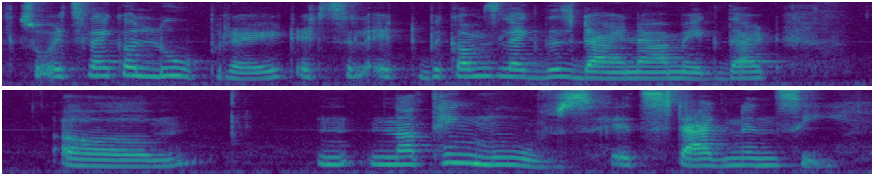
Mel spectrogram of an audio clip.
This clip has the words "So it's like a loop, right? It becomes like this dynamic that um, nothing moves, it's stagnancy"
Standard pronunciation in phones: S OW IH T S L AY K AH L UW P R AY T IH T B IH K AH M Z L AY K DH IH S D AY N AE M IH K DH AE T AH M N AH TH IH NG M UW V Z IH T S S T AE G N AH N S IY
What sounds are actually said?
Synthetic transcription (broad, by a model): S OW IH T S L AY K AH L UW P R AY T IH T B IH K AH M Z L AY K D IH S D AY N AE M IH K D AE T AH N AH T IH NG M UW V Z IH T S S T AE G N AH N S IY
